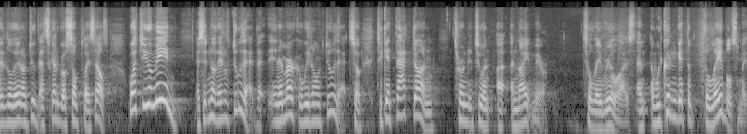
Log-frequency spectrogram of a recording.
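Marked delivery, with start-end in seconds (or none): 1.9-2.7 put-on German accent with very high pitch. Speaker quotes a company representative's reply, in a German accent. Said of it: "I'll do my German accent".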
